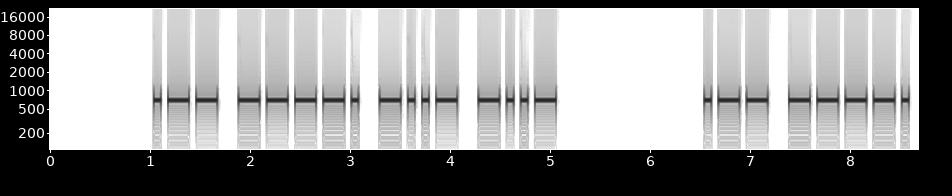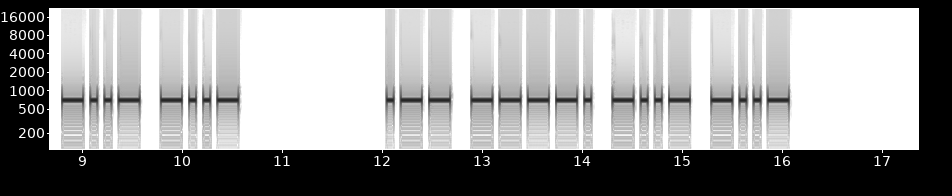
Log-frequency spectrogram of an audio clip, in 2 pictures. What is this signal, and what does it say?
Morse code, heard as a keyed tone, about 17 wpm, 700 Hz. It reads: W9XX W9XX W9XX
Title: USA Call Signs - 4 Characters - Repeated 3x - 17wpm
